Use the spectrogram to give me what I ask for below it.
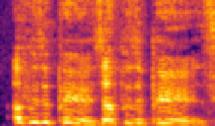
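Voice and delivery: mock London accent, punched out loud; dad's London accent. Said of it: "Whenever I do my dad's accent".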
